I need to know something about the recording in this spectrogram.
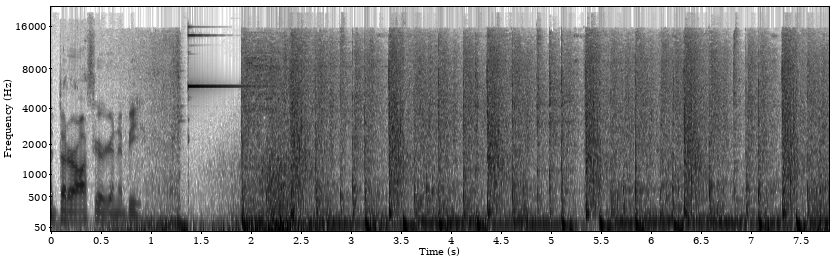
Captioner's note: bell dinging; lively music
